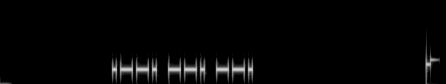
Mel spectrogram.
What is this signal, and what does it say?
Morse code, heard as a keyed tone, about 30 wpm, 700 Hz. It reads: PGG
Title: USA Call Sign Postfixes - 3 Letters 30wpm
